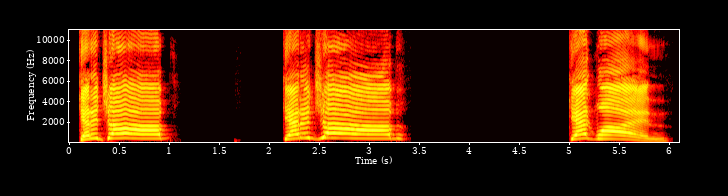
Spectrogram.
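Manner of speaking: high, loud yell with the last ones slowed right down; angry shout. Real, not acted. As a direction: shout it through the wall at the neighbors. Yelling at noisy neighbors.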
